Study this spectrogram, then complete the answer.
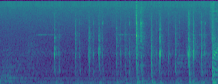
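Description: Code being typed on a computer keyboard, with a run of quick, uneven clicking keystrokes that grows denser and louder toward the end over faint room hiss.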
